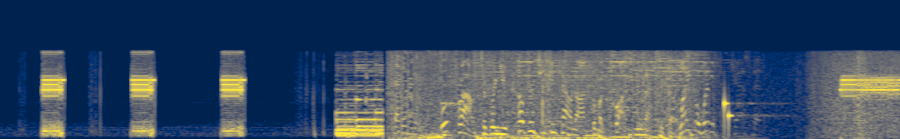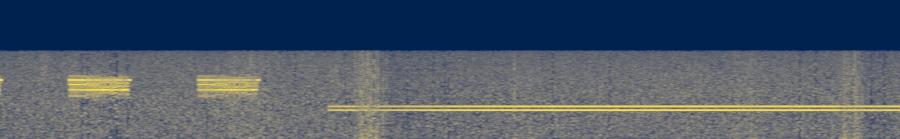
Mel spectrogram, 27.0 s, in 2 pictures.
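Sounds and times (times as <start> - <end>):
radio static hiss: 0.0 - 2.4, 3.0 - 5.0, 5.8 - 27.0
two-tone alert signal: 10.9 - 11.1
digital data bursts: 14.5 - 15.6, 16.4 - 17.5.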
